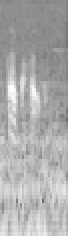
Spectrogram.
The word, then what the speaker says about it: forecastle: The forecastle on a ship refers to the upper forward deck of a sailing ship, but it's pronounced forecastle. Why is that? Try pronouncing it like an English sailor with no formal education. Forecastle. Forecastle. Over time it whittles down.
